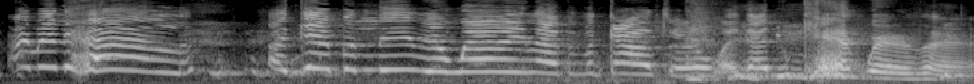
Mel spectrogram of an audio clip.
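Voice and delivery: high squealing protest, half laughing; exasperated wail. Real, not acted. Friends wearing that to the concert, exasperated wail. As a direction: wail it high, then come down. Despairs over friends' shirts.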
